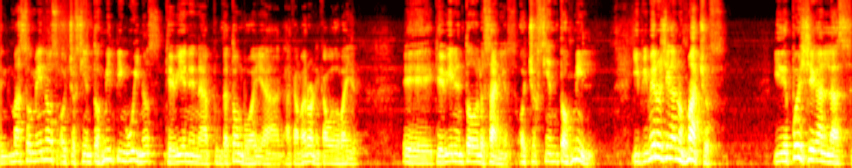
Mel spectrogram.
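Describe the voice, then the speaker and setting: A man's voice: medium pitch, lively intonation, normal speed, darkish tone, roomy sound. An older man with an Argentine Spanish accent, preaching a sermon as a pastor in a conversational, folksy way with homely anecdotes.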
